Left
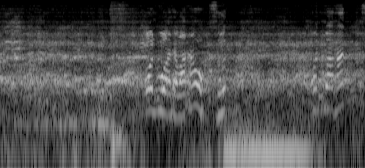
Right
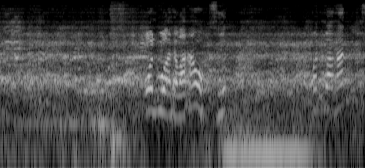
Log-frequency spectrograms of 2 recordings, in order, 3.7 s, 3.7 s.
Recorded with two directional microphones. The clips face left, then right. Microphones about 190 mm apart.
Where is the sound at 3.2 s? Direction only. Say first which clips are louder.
Even; 40° left (ahead or behind).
